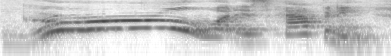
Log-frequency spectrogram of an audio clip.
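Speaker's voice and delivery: put-on high, loud disbelieving "Girl"; mock outrage at her own tears; incredulous. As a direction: shriek the girl, then ask in disbelief. Talking to herself while crying.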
